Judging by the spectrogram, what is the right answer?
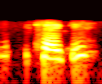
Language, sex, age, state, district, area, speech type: Maithili, female, 45-60, Bihar, Araria, rural, conversation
